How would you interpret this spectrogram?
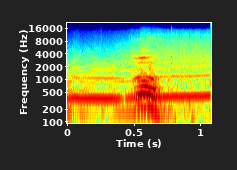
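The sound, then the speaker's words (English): A race car engine, heard from an in-car camera, roars with a steady, buzzing drone, briefly rising and falling in pitch midway as it shifts through a rev, then holding its note. “Oh, in-car cam.”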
